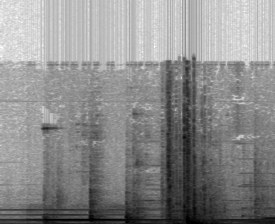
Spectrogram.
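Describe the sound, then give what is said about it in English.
A door being closed, with a few dull thunks and knocks followed by a louder clattering burst near the end, all over a steady low hum. “She closes the door behind them.”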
